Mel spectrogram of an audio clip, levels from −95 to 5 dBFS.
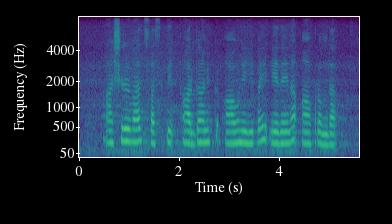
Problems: constant background noise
